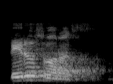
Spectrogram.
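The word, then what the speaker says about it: Pterosaurs: टेरोसॉरस, टेरोसॉरस में P silent है, ध्यान रखना।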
